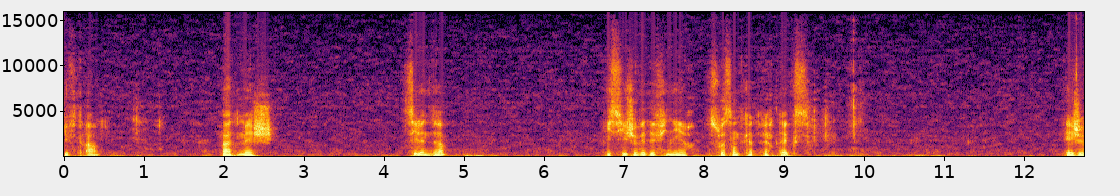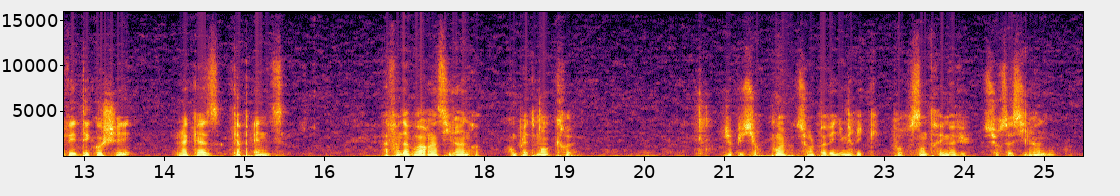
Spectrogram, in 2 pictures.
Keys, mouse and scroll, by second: 0.9 shift+a, 7.3 click, 11.3-12.2 scroll down 2, 12.2-12.7 scroll up 1, 15.9 click, 18.7 middle click, 20.8 KP_Decimal, 22.1 scroll down 1, 22.7 middle click.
